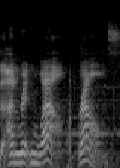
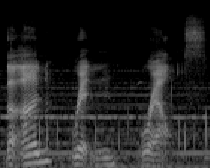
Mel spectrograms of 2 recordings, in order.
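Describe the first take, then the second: First: It is said at normal speed. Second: It is said slowly.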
